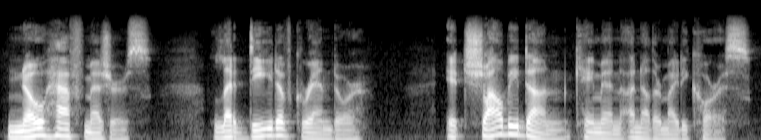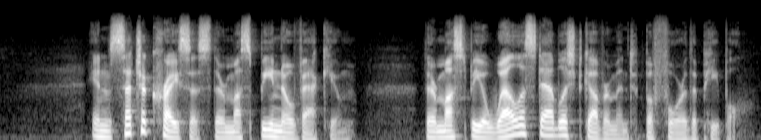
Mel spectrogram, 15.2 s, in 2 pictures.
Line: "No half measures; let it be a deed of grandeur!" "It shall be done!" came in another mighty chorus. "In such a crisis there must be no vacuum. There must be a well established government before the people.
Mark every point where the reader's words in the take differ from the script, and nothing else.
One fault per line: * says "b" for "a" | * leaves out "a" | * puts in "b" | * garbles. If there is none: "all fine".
* leaves out "it be"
